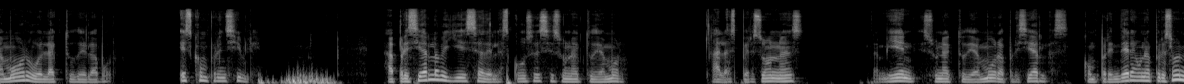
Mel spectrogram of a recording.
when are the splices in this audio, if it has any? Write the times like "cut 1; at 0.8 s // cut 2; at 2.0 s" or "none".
cut 1; at 10.8 s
